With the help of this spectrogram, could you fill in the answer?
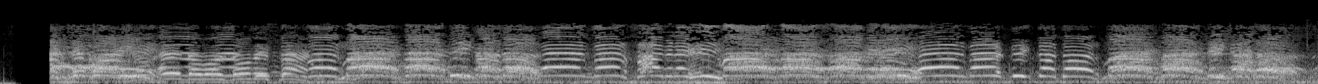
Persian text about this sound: ما الان میریم زاهدان صدای مردم، شعارهای مردم معترض امروز رو میشنویم.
